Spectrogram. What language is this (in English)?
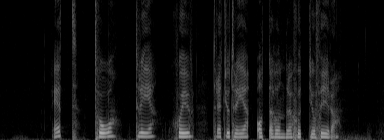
Swedish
